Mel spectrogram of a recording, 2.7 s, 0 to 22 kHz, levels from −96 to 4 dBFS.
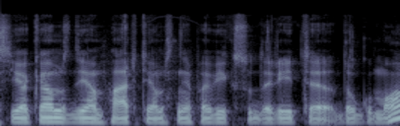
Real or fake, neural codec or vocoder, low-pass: real; none; 14.4 kHz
